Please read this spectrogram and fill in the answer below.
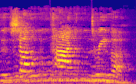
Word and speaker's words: Sha'Condria: My name is pronounced Sha'Condria. No silent letters, no accents.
